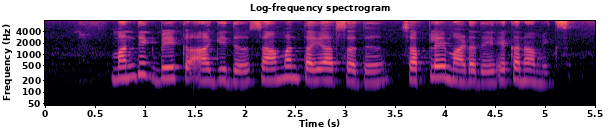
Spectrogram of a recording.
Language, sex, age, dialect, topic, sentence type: Kannada, female, 41-45, Northeastern, banking, statement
